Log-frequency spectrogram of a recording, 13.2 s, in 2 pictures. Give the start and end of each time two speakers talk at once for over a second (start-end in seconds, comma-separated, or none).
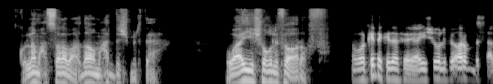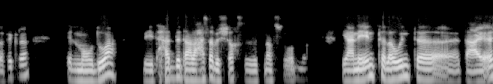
none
